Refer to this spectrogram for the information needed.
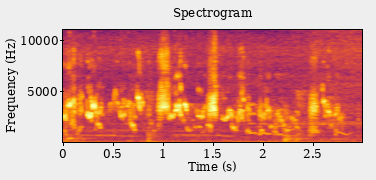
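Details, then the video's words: Budgerigars chattering in the style of chick calls that other budgerigars answer: dense, rapid warbled chirps and squeaks with short bursts, continuous throughout. "MUHABBET KUŞU SESİ Kuşunuz Bu sese Karşılık Verecek Kuş Sesi"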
